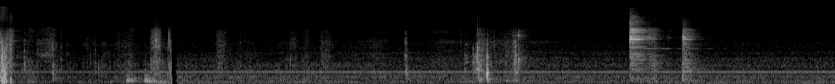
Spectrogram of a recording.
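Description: A few scattered metallic clicks and knocks from handling a steel linear rail and its bolted carriage plate, the sharpest two clinks coming about six seconds in.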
